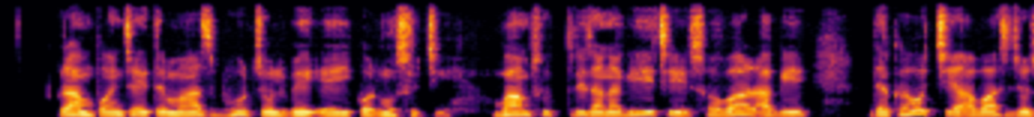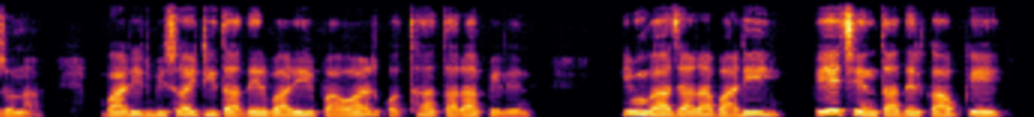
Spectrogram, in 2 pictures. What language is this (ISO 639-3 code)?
ben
